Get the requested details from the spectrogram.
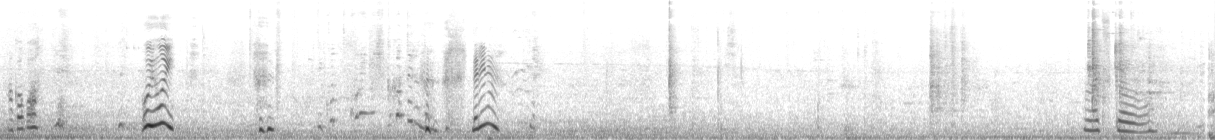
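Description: A child talks excitedly close by, outdoors.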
